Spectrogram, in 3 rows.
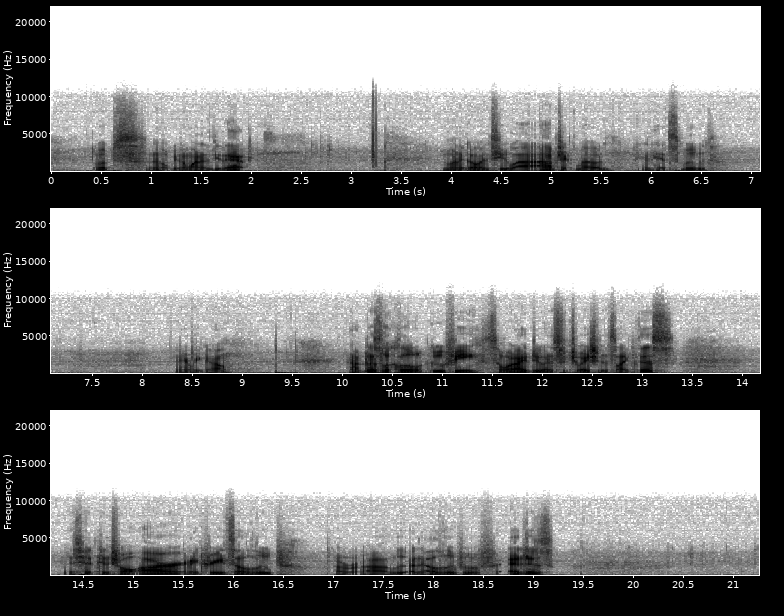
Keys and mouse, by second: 3.0 ctrl+z, 11.7 Tab, 14.5 ctrl+r, 19.3-20.8 drag, 20.8 ctrl+r.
